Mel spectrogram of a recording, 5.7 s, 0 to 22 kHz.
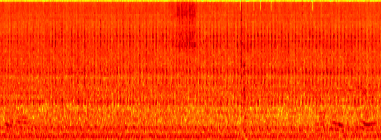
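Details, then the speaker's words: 2004 Ford Ranger FX4 4x4 4.0 V6 with 275,000 miles, after a coil and plug wire replacement for a misfire code: loud, steady, even idle rumble with no stumble or skipped beats; normal idle, owner suspects a separate noise from the AC compressor. "Make sure we don't have any more firing, but misfiring, but it's, boy, it sounds beautiful."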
